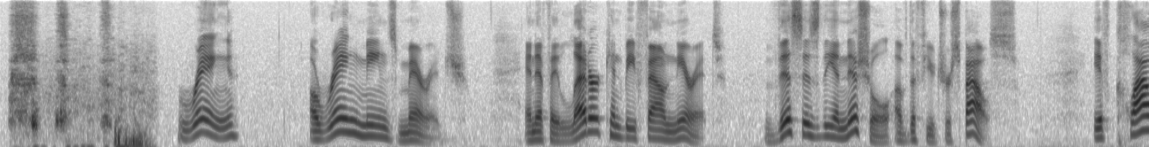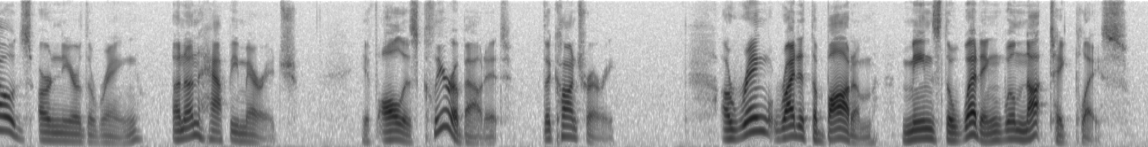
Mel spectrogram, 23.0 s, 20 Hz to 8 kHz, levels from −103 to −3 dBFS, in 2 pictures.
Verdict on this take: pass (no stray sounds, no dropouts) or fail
fail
